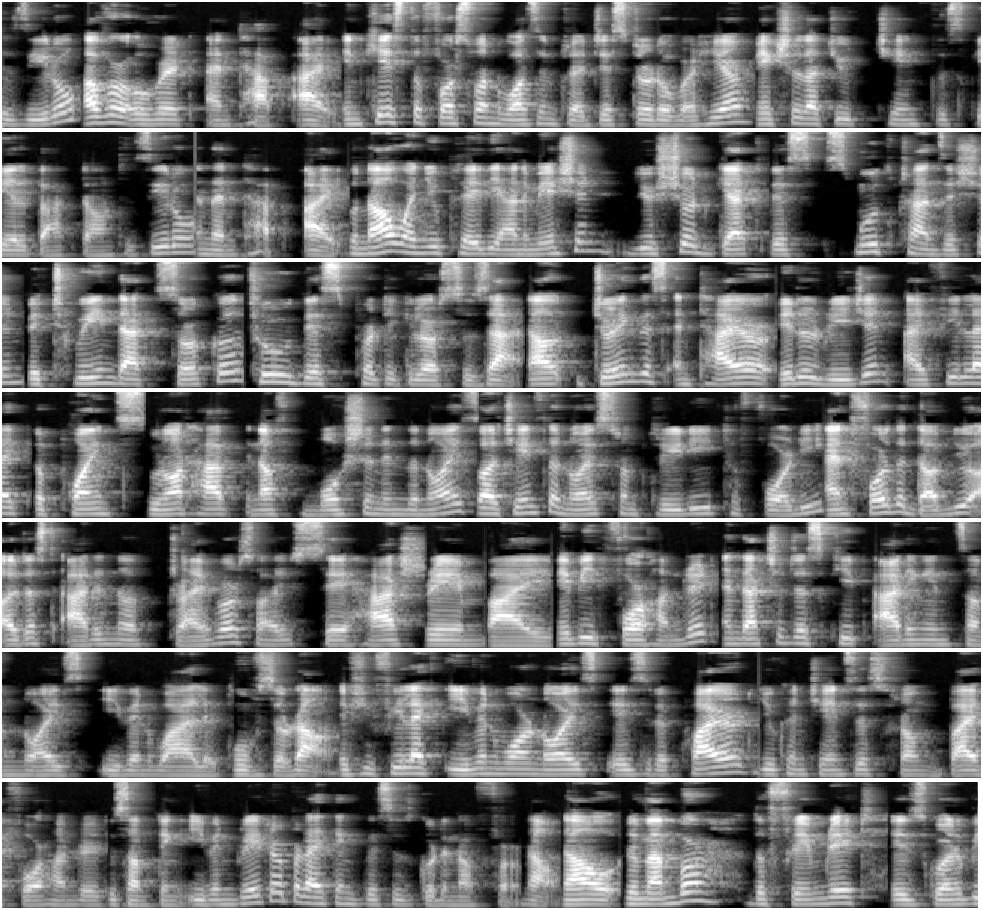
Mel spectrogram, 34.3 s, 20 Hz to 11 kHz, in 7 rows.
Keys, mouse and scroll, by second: 1.6 i, 1.6 click, 3.3 click, 4.6 click, 6.5 i, 7.0 space, 12.3 space, 12.9-14.9 drag, 17.0-17.3 scroll up 5, 17.4-18.5 drag, 18.7 middle click, 19.2-22.8 drag, 22.4 0, 23.1 space, 26.0 space, 26.1 space, 26.1 click, 26.1 space, 26.9 space, 31.8 space, 32.1 space, 32.4 space.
